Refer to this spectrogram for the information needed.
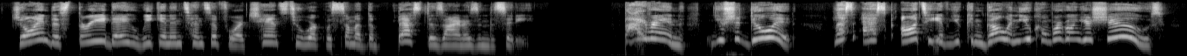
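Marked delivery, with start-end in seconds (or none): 6.2-11.6 eager, excited, pitched-up voice. Bria turns to byron and speaks, excited. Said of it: "Bria said excitedly".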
